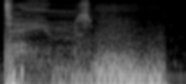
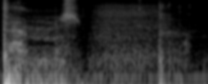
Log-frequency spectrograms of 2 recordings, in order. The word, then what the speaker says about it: Thames: better so i think some people maybe say river tames but it's pronounced thames i don't know why you would probably to be fair um looking at the spelling it maybe should be should be pronounced tames but uh it's not we had to be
